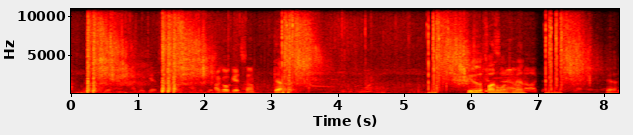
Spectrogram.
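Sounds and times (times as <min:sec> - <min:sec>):
automatic rifle fire from AK-47s and M16s shooting at pumpkins in a field: 0:00.2 - 0:02.3, 0:03.1 - 0:04.0, 0:05.3 - 0:06.1, 0:07.1 - 0:08.0
speech: 0:02.2 - 0:03.3, 0:05.9 - 0:07.0, 0:08.0 - 0:08.2.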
